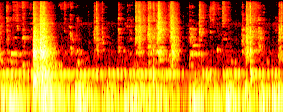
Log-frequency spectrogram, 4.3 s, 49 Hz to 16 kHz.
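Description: Irregular small clicks and scrapes of metal tweezers and tiny parts against the plastic midframe of a copy Samsung Galaxy S3 as a replacement power button is fitted, with one louder click about half a second in, over a low steady hum.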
